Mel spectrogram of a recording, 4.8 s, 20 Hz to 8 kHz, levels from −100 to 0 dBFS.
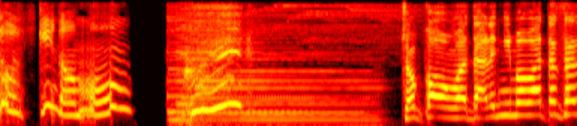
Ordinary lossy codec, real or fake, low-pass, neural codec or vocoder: none; real; 7.2 kHz; none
